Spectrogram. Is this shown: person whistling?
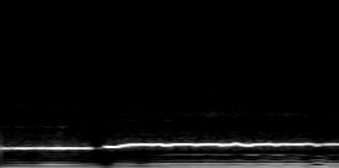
yes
